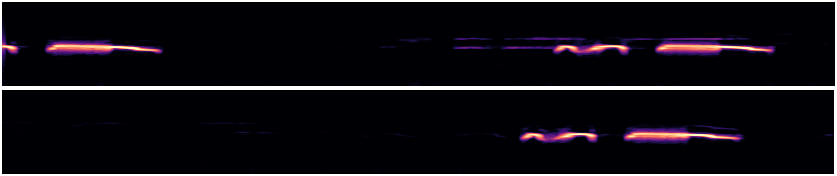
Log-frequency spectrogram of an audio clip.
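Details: Spotted dove coo phrases used as a lure to stimulate captive doves into cooing. Three phrases, each a quick wavering double note followed by a long falling coo, come roughly every three seconds with silence between them.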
